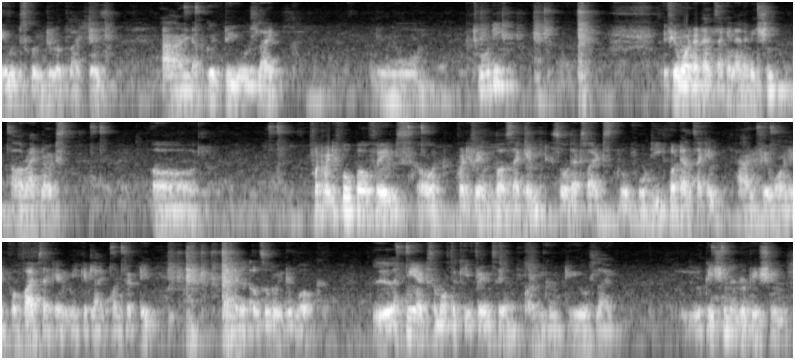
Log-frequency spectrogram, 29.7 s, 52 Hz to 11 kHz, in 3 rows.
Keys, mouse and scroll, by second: 0.4 shift+Left, 1.5-6.5 drag, 8.7 click, 10.3 click, 12.5 click, 12.8-13.3 scroll down 3, 13.3-14.2 scroll up 1, 14.2-18.8 drag, 19.3-20.4 scroll up 2, 20.4-21.9 drag, 24.0 click, 25.5 i, 29.1 shift+Right.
